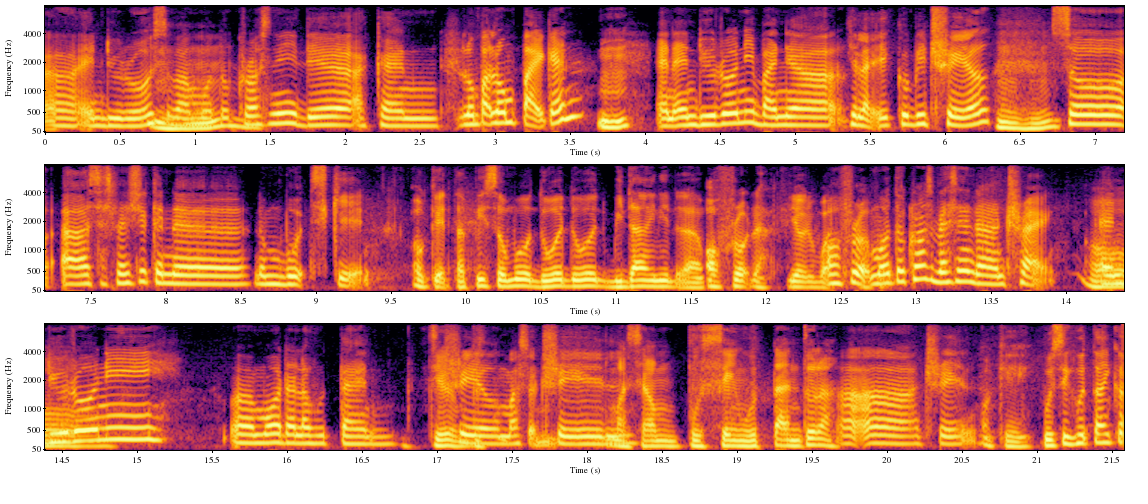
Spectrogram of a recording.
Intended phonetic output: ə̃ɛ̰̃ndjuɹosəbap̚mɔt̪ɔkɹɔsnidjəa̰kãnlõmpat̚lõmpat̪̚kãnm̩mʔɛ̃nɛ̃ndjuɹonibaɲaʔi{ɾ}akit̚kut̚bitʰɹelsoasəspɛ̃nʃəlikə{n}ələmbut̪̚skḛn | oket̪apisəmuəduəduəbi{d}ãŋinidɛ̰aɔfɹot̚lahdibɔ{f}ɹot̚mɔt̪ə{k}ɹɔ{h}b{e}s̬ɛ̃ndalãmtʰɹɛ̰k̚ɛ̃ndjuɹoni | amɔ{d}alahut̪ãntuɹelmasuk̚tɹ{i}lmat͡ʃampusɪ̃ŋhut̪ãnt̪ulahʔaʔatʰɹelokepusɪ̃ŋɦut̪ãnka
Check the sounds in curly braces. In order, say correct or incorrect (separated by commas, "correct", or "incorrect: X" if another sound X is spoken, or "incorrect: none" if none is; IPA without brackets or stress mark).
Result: incorrect: l, correct, correct, correct, correct, incorrect: s, incorrect: ɛ, correct, incorrect: e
